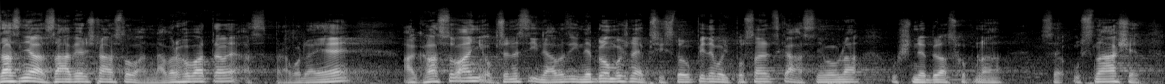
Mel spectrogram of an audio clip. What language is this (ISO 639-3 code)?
ces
